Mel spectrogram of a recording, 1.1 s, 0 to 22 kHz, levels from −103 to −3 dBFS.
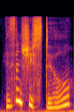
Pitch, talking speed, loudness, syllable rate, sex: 240 Hz, 160 wpm, -14 LUFS, 3.2 syllables/s, female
